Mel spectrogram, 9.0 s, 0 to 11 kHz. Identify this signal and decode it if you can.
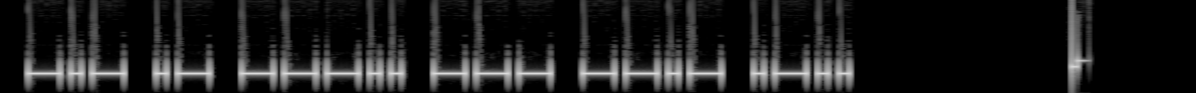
Morse code, heard as a keyed tone, about 15 wpm, 700 Hz. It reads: KA8OQL
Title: USA Callsign DE Callsign 15wpm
